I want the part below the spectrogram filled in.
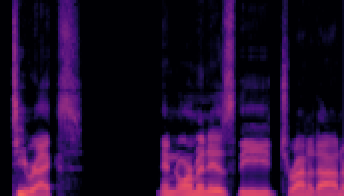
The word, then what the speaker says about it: pteranodon: It's P-T-E-R, I believe. Yeah. So, you know, the pteranodon, the P is silent.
